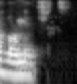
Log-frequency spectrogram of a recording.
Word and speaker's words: Van Agt: Quelle est la bonne prononciation de ton nom? Est-ce que c'est Eva Van Ast? Ah, c'est très bien.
